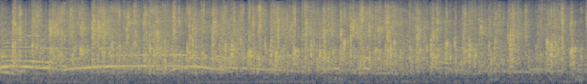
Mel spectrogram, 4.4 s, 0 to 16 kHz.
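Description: Audience at a 2018 hot wing eating world championship in Hämeenlinna claps steadily for the champion, a dense sustained round of applause with crowd noise, while a voice talks over it.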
